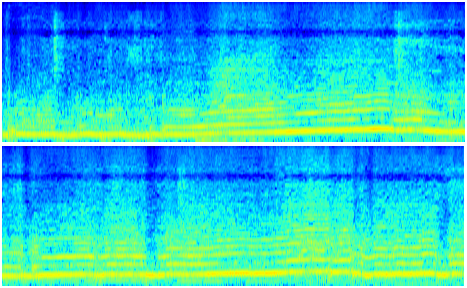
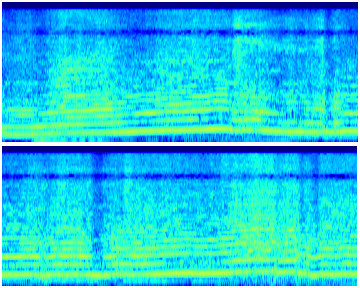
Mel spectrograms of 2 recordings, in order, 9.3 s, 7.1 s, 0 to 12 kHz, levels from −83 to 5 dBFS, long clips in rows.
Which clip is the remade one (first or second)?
second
